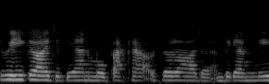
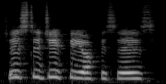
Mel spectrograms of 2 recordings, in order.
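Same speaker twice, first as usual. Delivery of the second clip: higher, loud sing-song call; 7 semitones higher, 7 dB louder than usual. Acted. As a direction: call it sweetly through the door. Dotty calling to police.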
